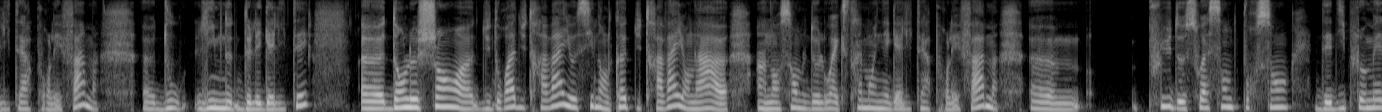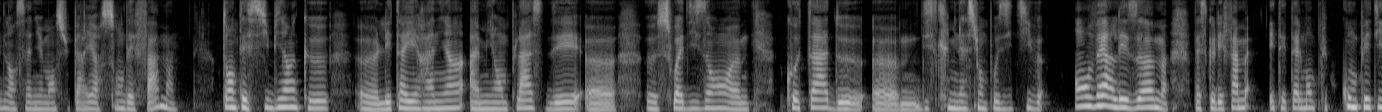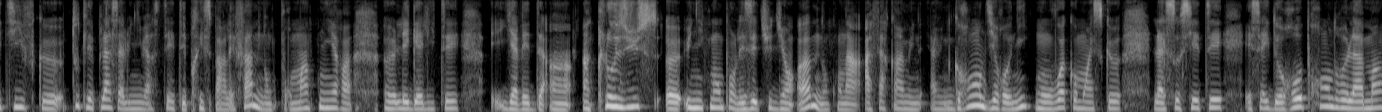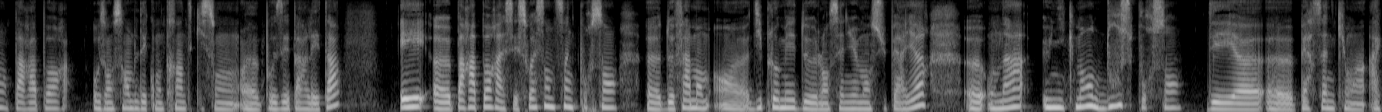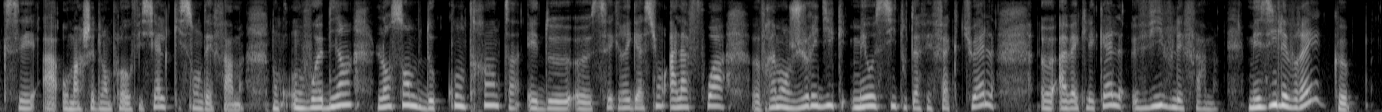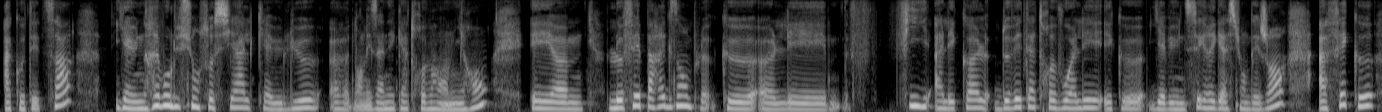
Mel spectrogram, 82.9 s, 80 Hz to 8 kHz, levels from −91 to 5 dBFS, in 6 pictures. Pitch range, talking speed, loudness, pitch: 175-220 Hz, 190 wpm, -27 LUFS, 195 Hz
